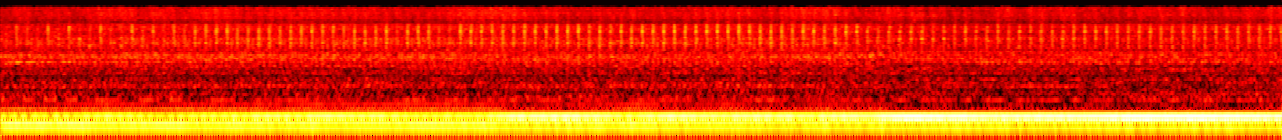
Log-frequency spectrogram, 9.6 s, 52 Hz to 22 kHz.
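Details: Honda S2000 idling: even rapid knock over the low engine note; suspected rod knock or timing chain tensioner, not confirmed.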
